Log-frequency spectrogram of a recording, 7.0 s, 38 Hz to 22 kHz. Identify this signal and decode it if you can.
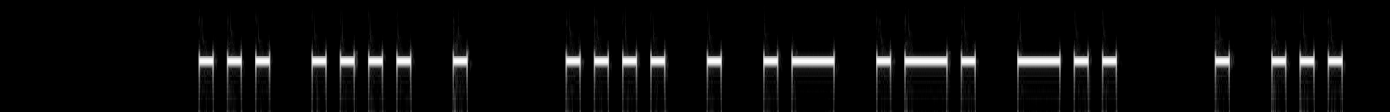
Morse code, heard as a keyed tone, about 17 wpm, 700 Hz. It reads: SHE HEARD ES
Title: Sentences from Top 500 Words and Abbreviations 17wpm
